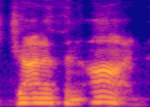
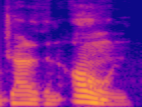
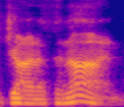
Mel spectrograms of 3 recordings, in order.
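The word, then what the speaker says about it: Jonathan Ohnn: but you know the characters secret identity is Jonathan an right and I've heard that I've heard that mispronounced on the Marvel uh cartoon shows and stuff where they they call him Jonathan own because it's spelled o hn but it's I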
